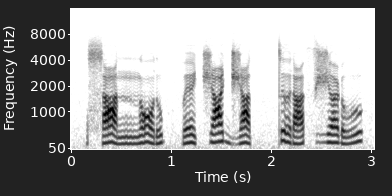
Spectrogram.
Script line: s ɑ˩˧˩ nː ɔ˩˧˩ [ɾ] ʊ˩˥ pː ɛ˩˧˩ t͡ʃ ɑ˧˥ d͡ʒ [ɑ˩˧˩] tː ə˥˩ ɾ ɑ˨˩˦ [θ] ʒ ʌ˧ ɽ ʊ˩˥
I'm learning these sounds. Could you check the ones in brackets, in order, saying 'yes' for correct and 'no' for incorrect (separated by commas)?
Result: yes, yes, yes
